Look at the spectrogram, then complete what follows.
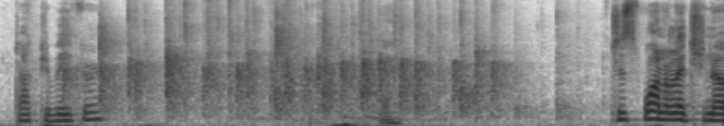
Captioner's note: audience clapping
